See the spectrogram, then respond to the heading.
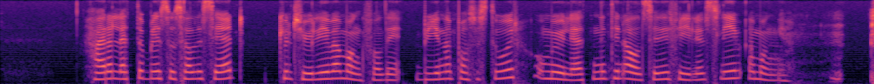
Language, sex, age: Norwegian, female, 18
